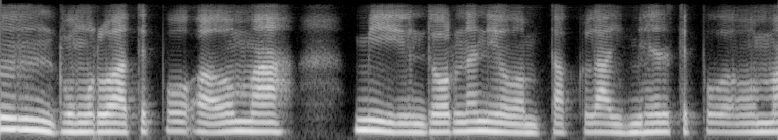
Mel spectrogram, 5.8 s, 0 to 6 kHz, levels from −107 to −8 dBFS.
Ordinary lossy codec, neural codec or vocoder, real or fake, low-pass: none; codec, 16 kHz, about 1 kbps, DyCAST, with the encoder's durations; fake; 5.4 kHz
